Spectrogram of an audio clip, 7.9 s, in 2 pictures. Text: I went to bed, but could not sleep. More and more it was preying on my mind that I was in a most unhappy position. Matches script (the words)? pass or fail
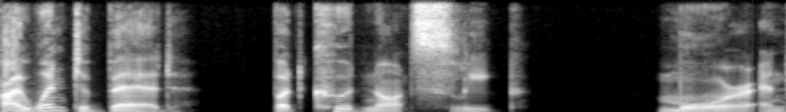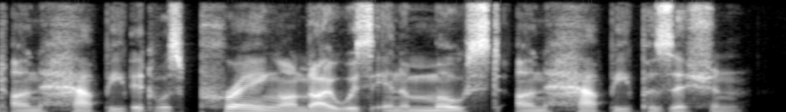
fail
